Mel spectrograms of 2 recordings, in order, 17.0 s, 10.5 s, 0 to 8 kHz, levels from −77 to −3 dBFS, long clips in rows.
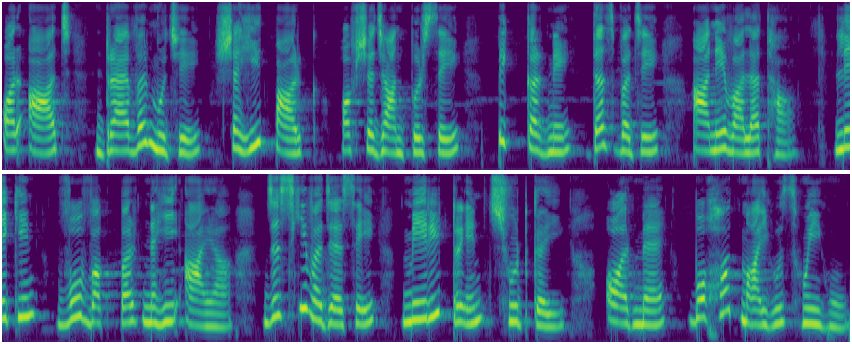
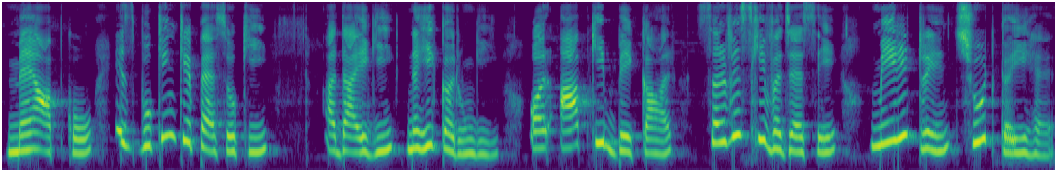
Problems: none marked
